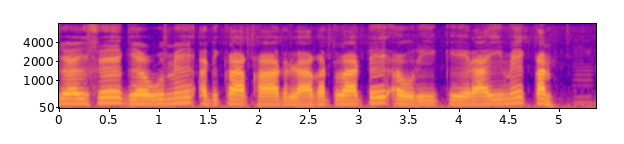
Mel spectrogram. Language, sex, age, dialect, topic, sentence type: Bhojpuri, male, 36-40, Northern, agriculture, statement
